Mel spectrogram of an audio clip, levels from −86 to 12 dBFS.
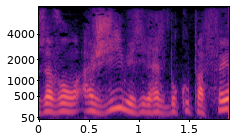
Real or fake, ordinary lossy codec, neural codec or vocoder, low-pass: real; none; none; none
